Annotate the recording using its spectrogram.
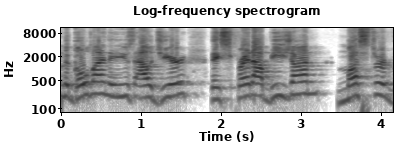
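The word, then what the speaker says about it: Allgeier: I don't know how to pronounce his name, but is it Algier? Yes.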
